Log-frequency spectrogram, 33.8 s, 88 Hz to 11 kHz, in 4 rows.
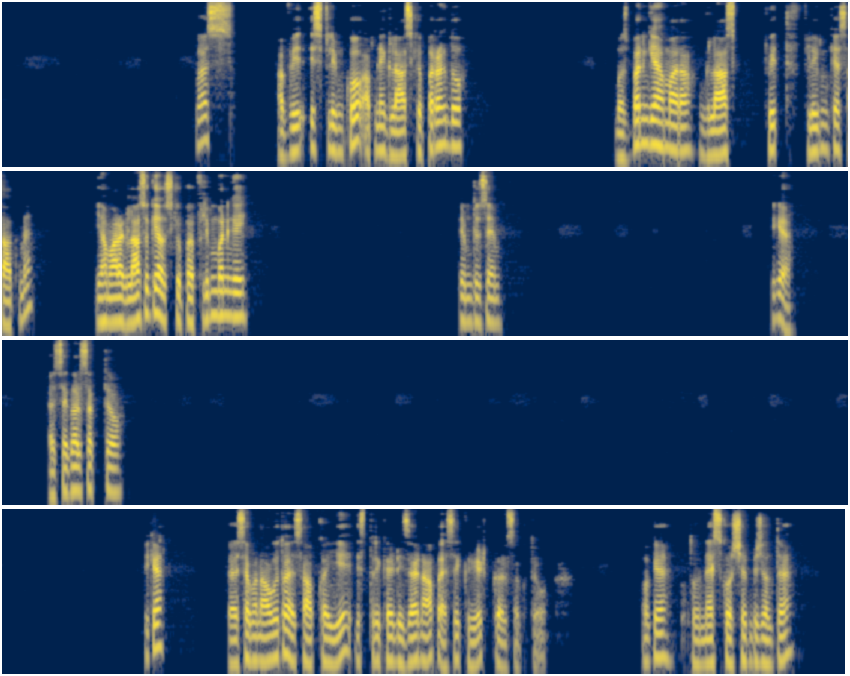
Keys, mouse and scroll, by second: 0.0 click, 0.6 alt+middle click, 1.0 middle click, 1.4 click, 2.4-3.8 drag, 4.4-5.7 drag, 6.0-7.0 alt+middle drag, 7.7 click, 8.1 middle click, 8.4 middle click, 8.9 click, 9.9 click, 10.5 click, 11.0 middle click, 11.2 alt+middle click, 14.4 click, 15.3 alt+middle click, 16.5 click, 17.0 alt+middle click, 17.9 alt+middle click, 18.6 middle click, 18.7 middle click, 19.1 alt+middle click, 20.4 middle click, 21.1 click, 22.3 click, 22.8 alt+middle click, 24.1 click, 24.5 click, 25.4 middle click, 28.0 middle click, 28.9 middle click, 30.2 middle click, 30.6 middle click, 32.8 click.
